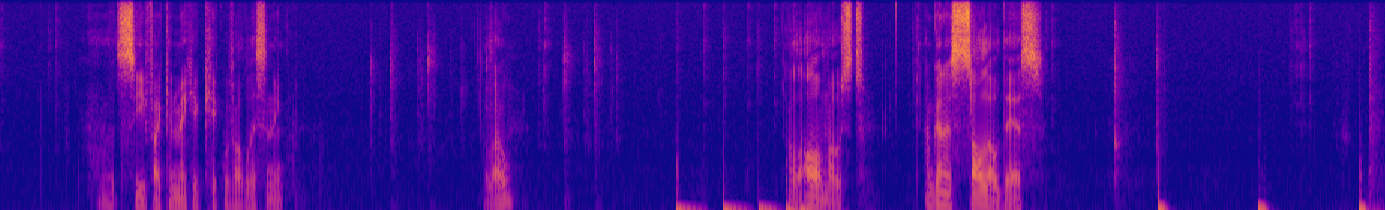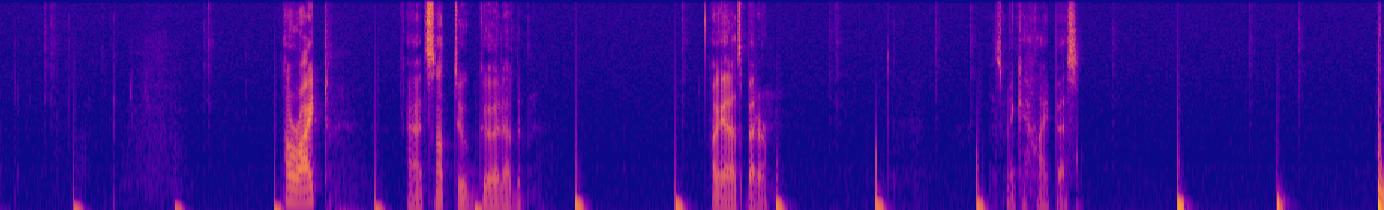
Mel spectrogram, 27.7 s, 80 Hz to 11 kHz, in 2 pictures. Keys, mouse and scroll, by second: 0.4 click, 1.0 click, 3.8 y, 5.3 click, 5.5 y, 6.7-8.2 drag, 9.0 click, 9.9 click, 10.4 click, 11.5 l, 12.8 click, 14.2 click, 15.8 click, 16.6 click, 18.9-20.8 drag, 22.0 click, 23.1 click, 23.9 click, 24.9-26.5 drag, 26.7-27.6 drag.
